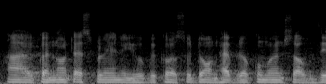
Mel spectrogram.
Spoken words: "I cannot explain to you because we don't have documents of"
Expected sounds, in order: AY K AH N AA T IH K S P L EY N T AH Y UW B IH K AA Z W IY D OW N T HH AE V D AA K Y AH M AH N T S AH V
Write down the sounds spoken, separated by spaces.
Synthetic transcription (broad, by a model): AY K AH N AA T IH K S P L EY N Y UW B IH K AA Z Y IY D OW N T HH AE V D AA K Y AH M AH N T S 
